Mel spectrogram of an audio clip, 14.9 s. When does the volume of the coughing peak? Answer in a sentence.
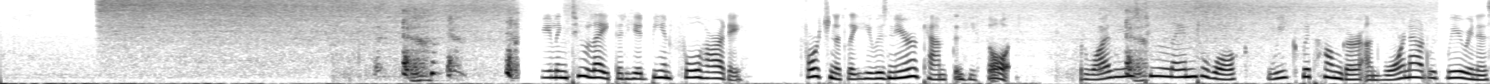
The loudest moment of the coughing is at 4 seconds.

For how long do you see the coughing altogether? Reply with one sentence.
You can hear the coughing for 3 seconds altogether.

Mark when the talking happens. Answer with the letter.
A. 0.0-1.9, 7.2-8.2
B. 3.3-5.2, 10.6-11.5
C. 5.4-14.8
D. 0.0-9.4
C.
